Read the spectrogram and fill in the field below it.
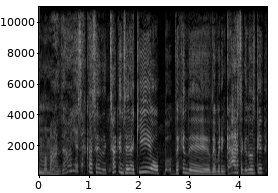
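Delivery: a hint of a mother shooing them off; scolding mother. (madre regaña a las morras del techo, voz algo aguda)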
